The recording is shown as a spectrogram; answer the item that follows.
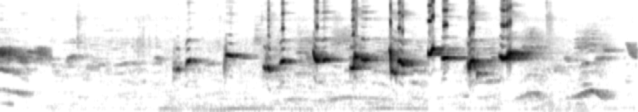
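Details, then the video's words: Yellow-vented bulbul's fighting song, played to get other birds calling: after a quiet, noisy start, a sequence of clear whistled phrases builds up at about two per second, then fades. "Trucukan GACOR ROPEL TERPANJANG buat pancingan trucuk agar cepat bunyi"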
